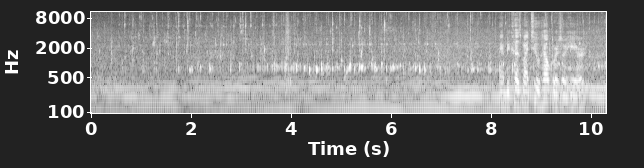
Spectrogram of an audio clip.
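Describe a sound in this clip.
Hot water pours from a flask into a cup.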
